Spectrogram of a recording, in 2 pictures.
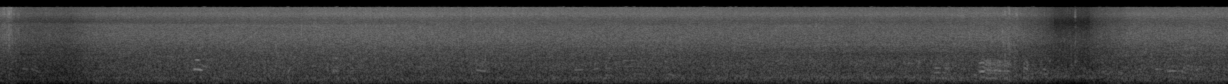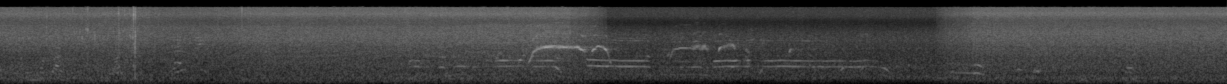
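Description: Steady rush of a waterfall and its rocky stream, running water close to the microphone.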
